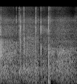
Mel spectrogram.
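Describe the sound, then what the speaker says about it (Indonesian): A classroom of schoolchildren gives a quick "tepuk salut" clap, a few close sharp claps in a short rhythmic burst, fairly loud in a room with light background noise. "Beri tepuk salut."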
